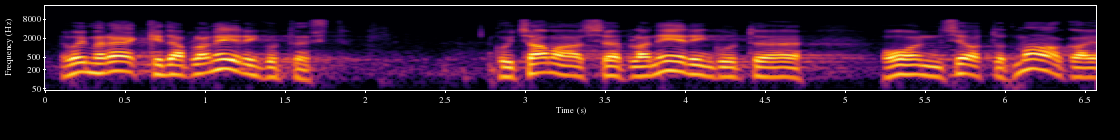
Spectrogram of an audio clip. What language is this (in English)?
Estonian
